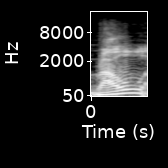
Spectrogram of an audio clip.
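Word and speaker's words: Raúl: রাউ আমি উচ্চারণ করছি, অ্যাকচুয়ালি তাকে রাহুল আমরা যদি বলতে পারি, বাট তিনি একজন মেক্সিকান, এর জন্য তাকে রাউ বলা হয় মেক্সিকোতে, এবং মেক্সিকান নেম অনুযায়ী রাউ উচ্চারণ করা হয়।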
